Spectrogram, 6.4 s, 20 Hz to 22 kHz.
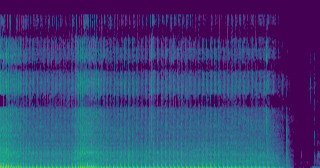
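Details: Royal Enfield Himalayan 450 after the catalytic converter was replaced with an AEW straight-through mid-pipe: deep steady beat of about three pulses a second, even until shut off; healthy.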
